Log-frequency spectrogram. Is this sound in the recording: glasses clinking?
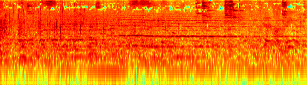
yes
